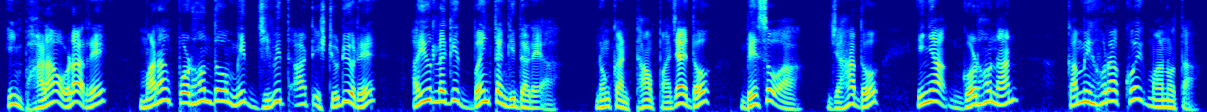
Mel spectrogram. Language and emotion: Santali, happy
